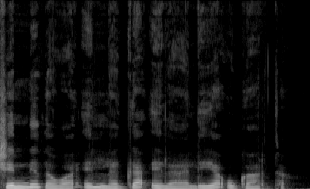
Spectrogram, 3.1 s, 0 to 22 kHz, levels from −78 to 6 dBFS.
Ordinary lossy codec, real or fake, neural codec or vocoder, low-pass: none; real; none; none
